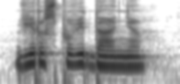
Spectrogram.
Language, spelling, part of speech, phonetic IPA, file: Ukrainian, віросповідання, noun, [ʋʲirɔspɔʋʲiˈdanʲːɐ], Uk-віросповідання.ogg
- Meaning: denomination, faith, creed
